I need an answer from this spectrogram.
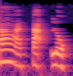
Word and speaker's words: ตลก: กนก อ่าน ว่า กนก ตลก อ่ะ อ่าน ว่า ตลก อร่อย อ่าน ว่า ว่า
